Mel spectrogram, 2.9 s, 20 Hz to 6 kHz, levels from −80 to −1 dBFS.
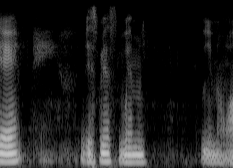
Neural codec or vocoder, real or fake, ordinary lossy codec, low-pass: codec, 24 kHz, 0.9 kbps, WavTokenizer, small release; fake; none; 5.4 kHz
